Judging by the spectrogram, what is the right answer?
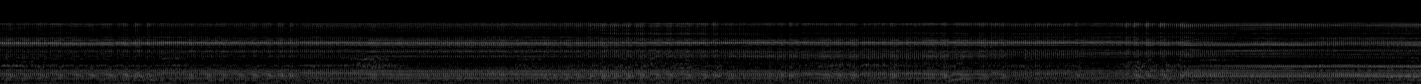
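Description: A steady electrical hum with a high, even whine, unchanging throughout.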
